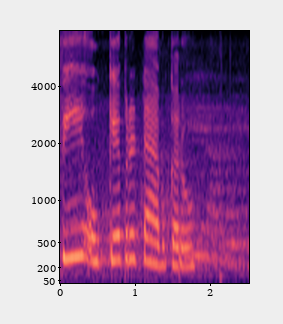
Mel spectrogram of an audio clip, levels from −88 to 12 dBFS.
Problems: constant background noise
